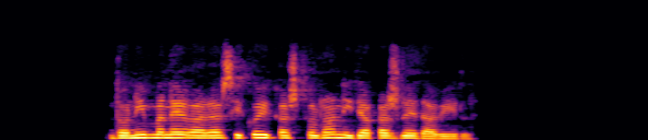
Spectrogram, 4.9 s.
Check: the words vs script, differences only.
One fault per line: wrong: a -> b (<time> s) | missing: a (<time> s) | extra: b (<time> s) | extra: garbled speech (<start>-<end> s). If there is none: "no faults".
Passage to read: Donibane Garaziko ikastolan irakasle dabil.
no faults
